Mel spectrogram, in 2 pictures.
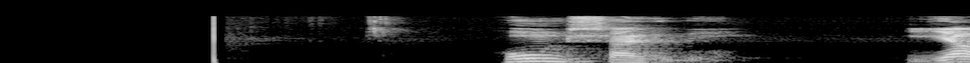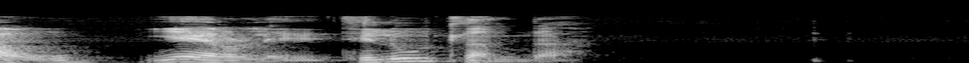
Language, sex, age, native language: Icelandic, male, 20-29, Icelandic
